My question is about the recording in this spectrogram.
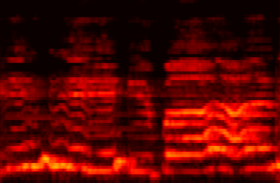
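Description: A woman sings Carnatic vocal music solo, holding long vowels with fast wavering and sliding gamaka ornaments. The phrase breaks briefly a little past a second in, then a higher phrase follows.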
